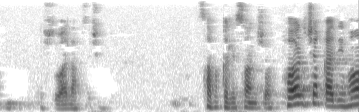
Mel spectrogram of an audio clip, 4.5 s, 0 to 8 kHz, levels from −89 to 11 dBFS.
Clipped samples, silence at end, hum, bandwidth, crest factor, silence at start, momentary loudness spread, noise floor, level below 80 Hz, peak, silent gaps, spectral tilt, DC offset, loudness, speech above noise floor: under 0.1%; 0 s; none; 7.6 kHz; 22 dB; 0.1 s; 20 LU; -64 dBFS; -68 dBFS; -4 dBFS; none; -5.5 dB/octave; under 0.1%; -23 LUFS; 42 dB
